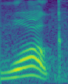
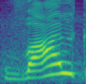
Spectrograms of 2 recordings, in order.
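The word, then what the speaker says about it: walk: option a वॉक okay आपण याला ओ के म्हणजे वॉक असं म्हणतो वाल्क नाही किंवा वॉल्क नाही ओके जस आपण मगाशी बघितलं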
